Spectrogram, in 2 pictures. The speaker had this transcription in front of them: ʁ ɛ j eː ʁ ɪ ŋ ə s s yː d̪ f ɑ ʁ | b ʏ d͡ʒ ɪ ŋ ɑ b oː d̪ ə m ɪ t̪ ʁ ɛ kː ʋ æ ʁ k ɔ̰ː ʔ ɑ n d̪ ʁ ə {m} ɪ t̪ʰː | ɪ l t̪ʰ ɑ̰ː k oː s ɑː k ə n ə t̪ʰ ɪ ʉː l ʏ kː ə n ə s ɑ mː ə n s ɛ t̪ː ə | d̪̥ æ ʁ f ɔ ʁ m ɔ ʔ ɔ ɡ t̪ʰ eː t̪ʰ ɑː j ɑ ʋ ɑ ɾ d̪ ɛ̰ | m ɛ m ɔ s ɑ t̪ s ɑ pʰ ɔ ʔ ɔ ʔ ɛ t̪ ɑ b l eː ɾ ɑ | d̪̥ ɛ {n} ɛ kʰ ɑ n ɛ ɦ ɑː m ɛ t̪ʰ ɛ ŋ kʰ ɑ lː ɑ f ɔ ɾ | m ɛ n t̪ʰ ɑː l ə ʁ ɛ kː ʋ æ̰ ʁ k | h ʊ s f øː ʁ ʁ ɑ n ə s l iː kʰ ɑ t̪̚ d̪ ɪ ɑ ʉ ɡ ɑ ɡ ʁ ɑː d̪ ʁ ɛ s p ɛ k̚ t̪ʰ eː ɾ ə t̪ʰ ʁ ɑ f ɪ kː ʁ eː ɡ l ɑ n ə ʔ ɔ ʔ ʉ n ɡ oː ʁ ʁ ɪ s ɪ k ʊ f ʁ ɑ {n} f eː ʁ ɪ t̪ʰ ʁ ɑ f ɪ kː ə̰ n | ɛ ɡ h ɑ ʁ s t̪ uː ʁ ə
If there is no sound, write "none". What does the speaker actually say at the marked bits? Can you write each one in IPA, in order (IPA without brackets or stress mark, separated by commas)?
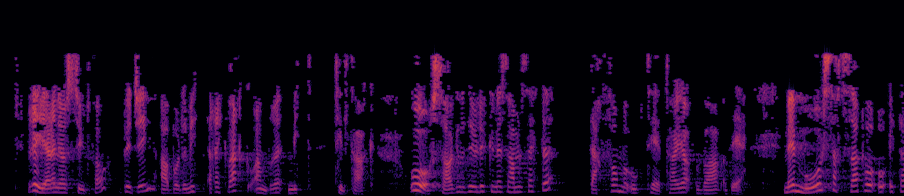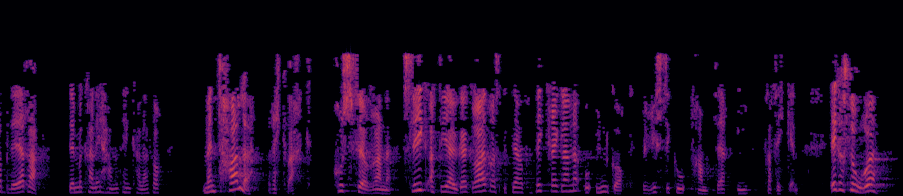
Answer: m, m, m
